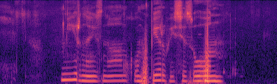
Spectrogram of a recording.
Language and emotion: Russian, sad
